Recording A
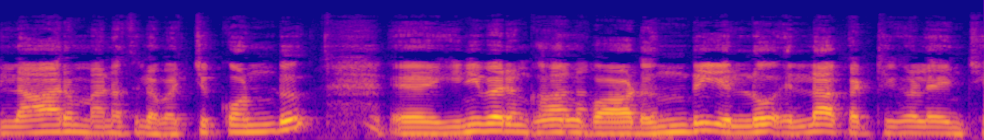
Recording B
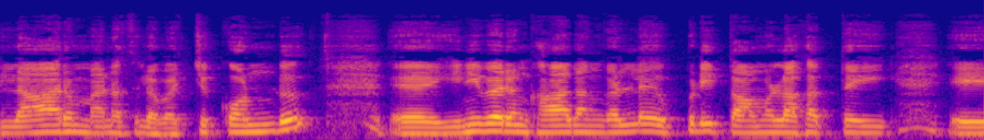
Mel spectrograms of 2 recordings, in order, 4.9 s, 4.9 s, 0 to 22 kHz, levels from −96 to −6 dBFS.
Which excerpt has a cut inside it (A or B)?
A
